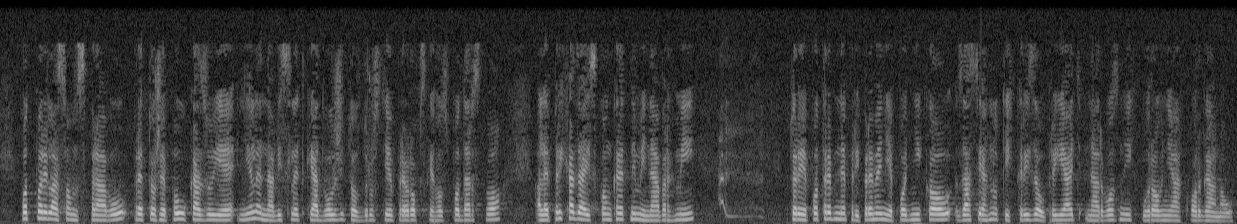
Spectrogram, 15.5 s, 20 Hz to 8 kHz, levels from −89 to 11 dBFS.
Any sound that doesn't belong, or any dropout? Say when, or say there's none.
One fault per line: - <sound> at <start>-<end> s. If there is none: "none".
- laugh at 9.0-9.6 s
